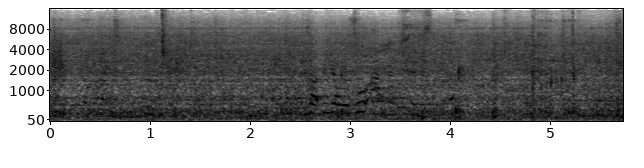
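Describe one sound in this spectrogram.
A revolving door whirs as it turns.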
